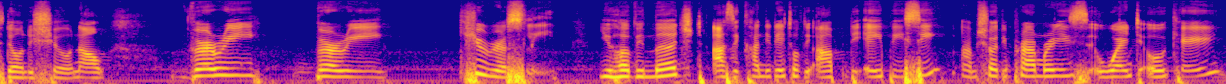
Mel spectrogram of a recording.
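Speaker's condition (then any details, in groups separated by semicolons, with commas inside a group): No condition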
